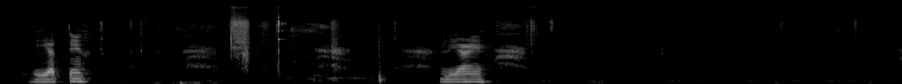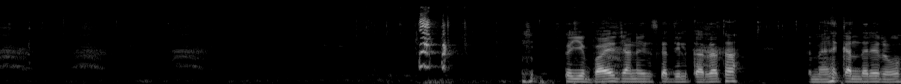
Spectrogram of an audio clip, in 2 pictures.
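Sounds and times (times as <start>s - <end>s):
birds squawking: 1.7s - 5.4s, 13.2s - 13.7s, 15.0s - 16.8s.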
